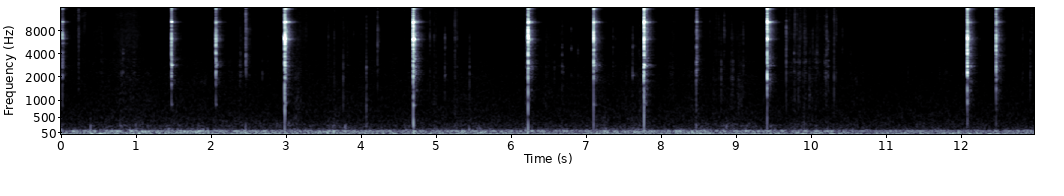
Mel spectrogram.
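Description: A gold-tone metal bangle with black enamel panels, held in the fingers, is tapped and scratched with the long nails of the other hand. About eleven sharp, bright metallic clicks with very short ring are spaced irregularly over a quiet low hum.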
